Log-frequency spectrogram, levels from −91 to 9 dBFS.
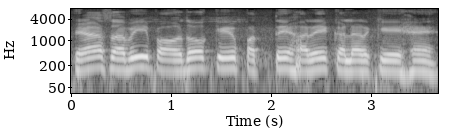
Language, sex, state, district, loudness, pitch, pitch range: Hindi, male, Chhattisgarh, Raipur, -10 LUFS, 155 Hz, 140-165 Hz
